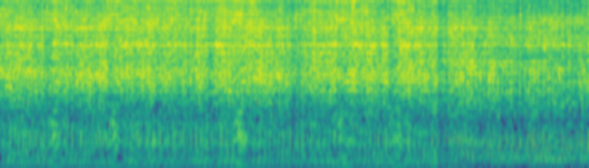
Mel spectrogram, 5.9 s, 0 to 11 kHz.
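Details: Model 411 brush cutter after repair of carburetor flooding from a dirty float that caused poor acceleration and cutting out, carburetor cleaned and reassembled; steady two-stroke buzz holding even revs without stumbling or dying, running normally.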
